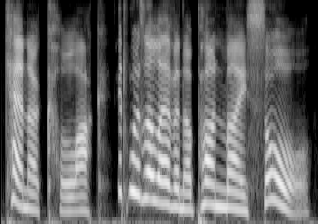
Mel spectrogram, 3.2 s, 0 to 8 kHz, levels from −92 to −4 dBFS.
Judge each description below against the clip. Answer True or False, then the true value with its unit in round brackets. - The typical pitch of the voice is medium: False (255 Hz)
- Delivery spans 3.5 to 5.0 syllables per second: True (3.9 syllables/s)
